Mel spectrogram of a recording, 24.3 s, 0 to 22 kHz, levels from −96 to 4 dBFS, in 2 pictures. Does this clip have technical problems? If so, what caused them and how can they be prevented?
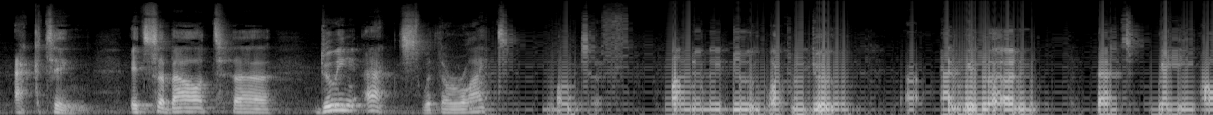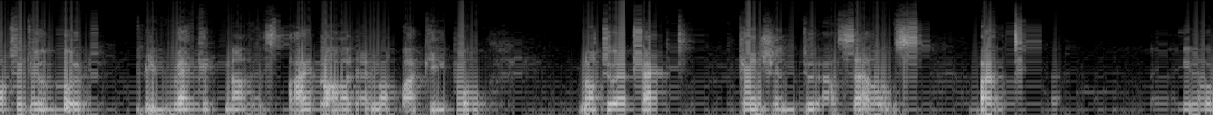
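Yes. From 4.85 s to the end, the sound turns into robotic sound from repeated short buffers, a rigid metallic buzz at 200 Hz. This is likely caused by audio arriving too seldom, so a 5 ms segment is replayed in place of most of the real audio. A spectrogram shows evenly spaced horizontal bands at multiples of 200 Hz, and the waveform shows identical 5 ms cycles. Larger buffers or a more reliable feed into the audio path would prevent it.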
